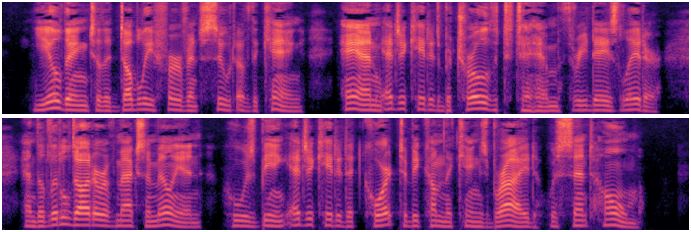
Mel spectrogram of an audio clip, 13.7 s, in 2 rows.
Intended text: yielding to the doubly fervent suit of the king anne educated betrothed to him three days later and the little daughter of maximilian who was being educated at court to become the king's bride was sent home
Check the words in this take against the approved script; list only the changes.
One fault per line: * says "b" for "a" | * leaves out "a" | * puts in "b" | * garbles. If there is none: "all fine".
all fine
